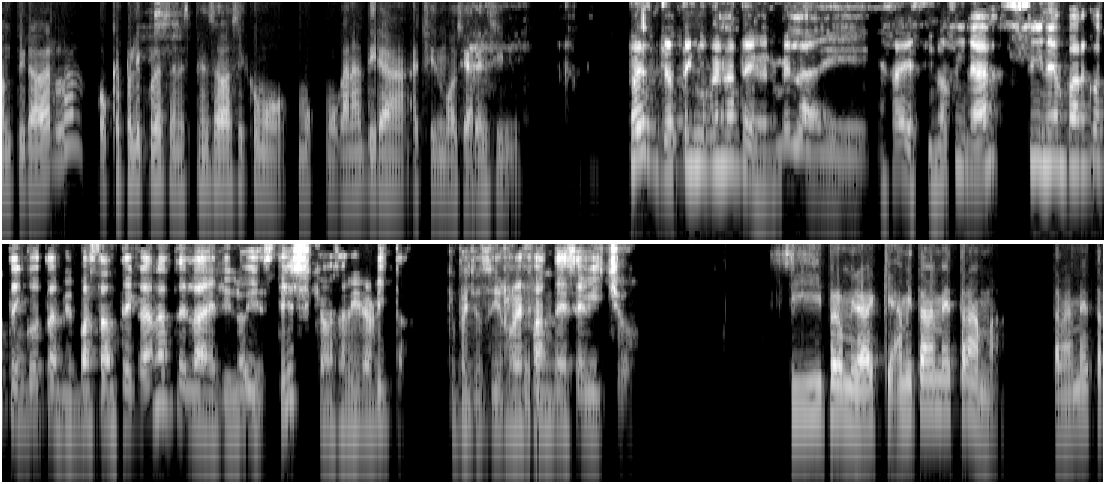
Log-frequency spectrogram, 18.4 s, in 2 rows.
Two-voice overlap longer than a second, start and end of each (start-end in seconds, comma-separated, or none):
none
